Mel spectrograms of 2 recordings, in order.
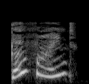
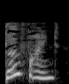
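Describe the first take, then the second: First: Higher, louder urging; excited urging. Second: Urging. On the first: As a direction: egg the dog on harder. Urging the dog on, stronger. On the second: Urging the dog on. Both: Acted.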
